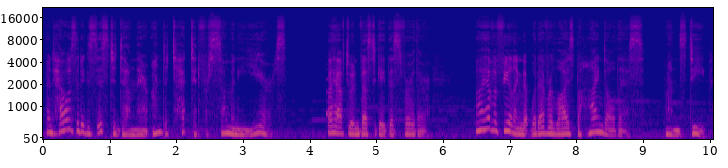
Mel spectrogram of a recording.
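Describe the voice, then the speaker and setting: A woman's voice: deep voice, animated, normal speed, a little mellow, breathy edge. A woman voicing a composed, teasing female spy with a wry, slightly menacing manner in a game cutscene. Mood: thoughtful. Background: game music.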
